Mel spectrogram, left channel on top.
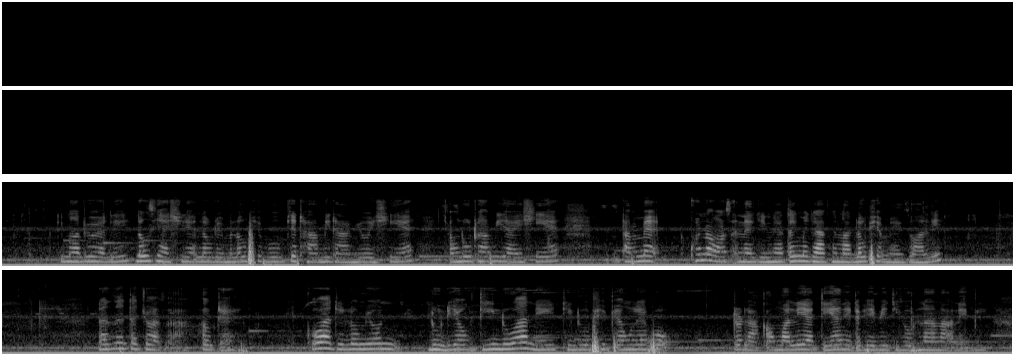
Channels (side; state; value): left; silent; digital silence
